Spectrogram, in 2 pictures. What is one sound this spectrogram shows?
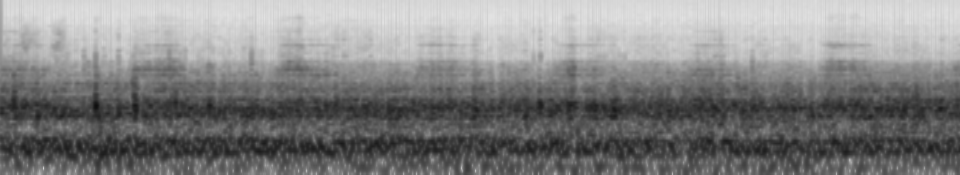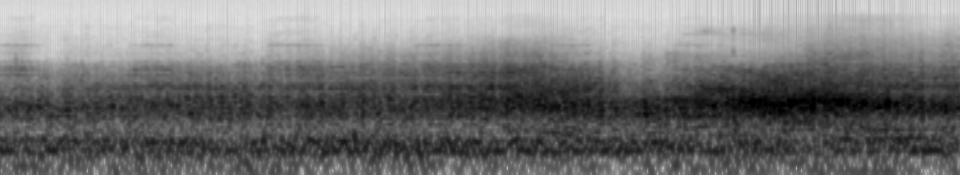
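A vehicle hums steadily with tyres rolling on a paved road.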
